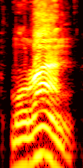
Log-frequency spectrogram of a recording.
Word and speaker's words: moron: 이걸 생각해내야 되는 거죠 모란 강세는 앞에 있으니까 모란 앞에 강세가 오니까 모란 좀 내려야 되겠죠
